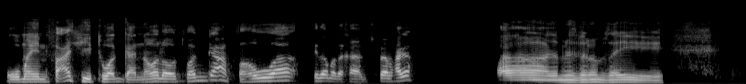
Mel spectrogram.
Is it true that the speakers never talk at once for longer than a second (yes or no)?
yes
